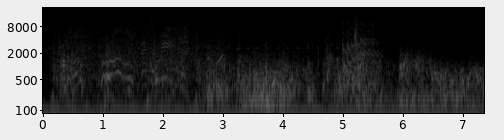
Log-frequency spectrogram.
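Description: Water sloshes and churns as a game character swims.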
